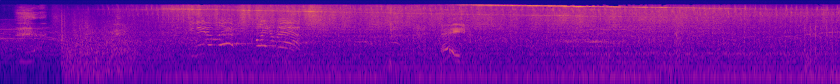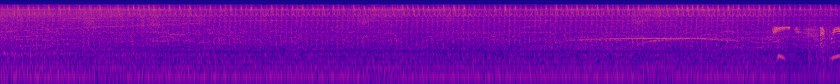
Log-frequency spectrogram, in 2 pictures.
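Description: A helicopter's rotor thrums steadily close by.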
